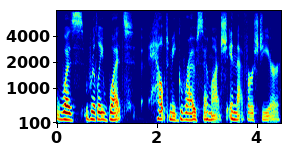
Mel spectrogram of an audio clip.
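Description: A woman speaks with a Louisiana accent. The recording is very clean, with a silent background. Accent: Southern US (Louisiana). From US South, rural northern Louisiana. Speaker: university counseling director. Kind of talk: interview. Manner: halting.

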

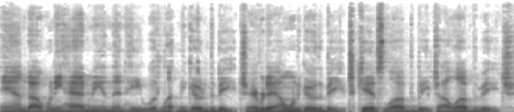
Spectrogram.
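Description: His pace is very fast. He speaks in a Southern US accent. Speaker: conservative news publisher and podcast host. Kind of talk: news commentary monologue. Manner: rambling; casual, frequent filler words.

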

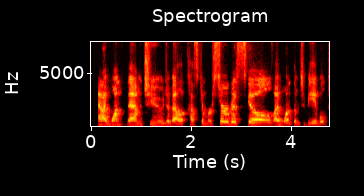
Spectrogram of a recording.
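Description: Her medium-pitched voice carries an enthusiastic tone as the woman speaks. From US, Northern Virginia. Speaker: elementary school tech coach. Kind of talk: casual interview conversation.

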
